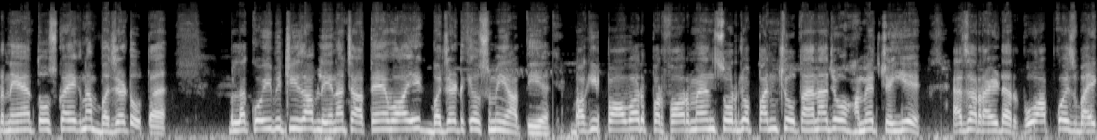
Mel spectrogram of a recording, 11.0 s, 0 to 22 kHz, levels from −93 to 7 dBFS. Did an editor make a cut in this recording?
yes; 1 cut; at 5.6 s

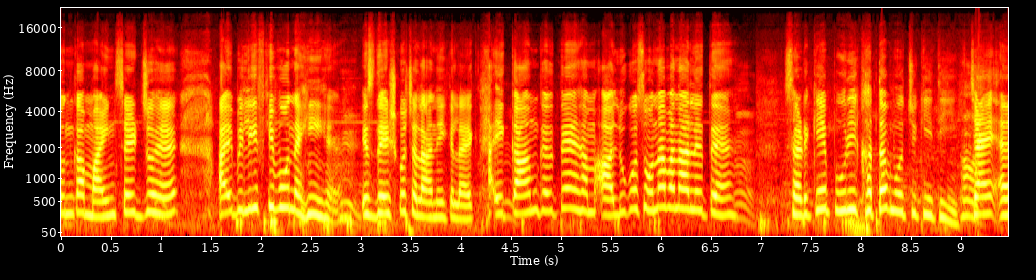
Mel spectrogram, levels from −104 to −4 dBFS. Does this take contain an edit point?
yes; 2 cuts; at 4.3 s, 7.0 s

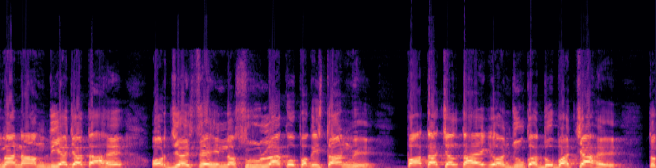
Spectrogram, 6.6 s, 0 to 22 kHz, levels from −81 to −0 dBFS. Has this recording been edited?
no; 0 cuts

